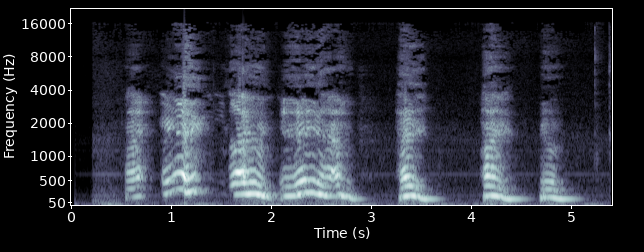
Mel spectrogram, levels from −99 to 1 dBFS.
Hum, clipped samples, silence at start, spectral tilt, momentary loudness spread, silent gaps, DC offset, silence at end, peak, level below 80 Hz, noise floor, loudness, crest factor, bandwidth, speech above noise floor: none; under 0.1%; 0.55 s; -7 dB/octave; 14 LU; none; under 0.1%; 0.35 s; 0 dBFS; -52 dBFS; -48 dBFS; -16 LUFS; 16 dB; 15.5 kHz; 34 dB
